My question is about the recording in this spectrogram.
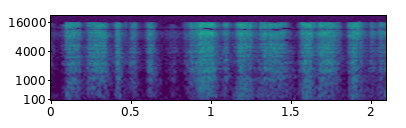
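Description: Paintbrush bristles scratching and rubbing on canvas in short, quick, uneven strokes as oil paint is worked in and blended; faint.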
